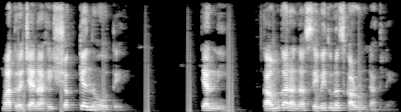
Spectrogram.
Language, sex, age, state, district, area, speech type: Marathi, male, 18-30, Maharashtra, Sindhudurg, rural, spontaneous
